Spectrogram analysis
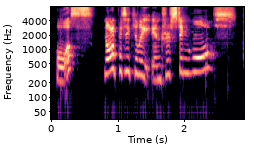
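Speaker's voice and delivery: high gasp, then bright dry letdown; delighted at spotting a horse; excited gasp. Real, not acted. Spots a horse in game.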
